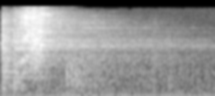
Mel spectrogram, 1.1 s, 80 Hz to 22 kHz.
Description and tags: Sword Slice 06
Sixth recording of sword in large enclosed space slicing through body or against another metal weapon.
foley, sword-slash, sword, movie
